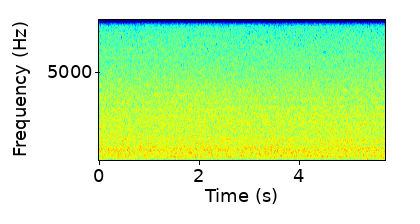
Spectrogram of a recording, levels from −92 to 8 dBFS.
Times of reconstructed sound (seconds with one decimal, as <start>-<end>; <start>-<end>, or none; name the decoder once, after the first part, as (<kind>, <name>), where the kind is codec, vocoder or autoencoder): 3.4-5.7 (vocoder, Vocos)

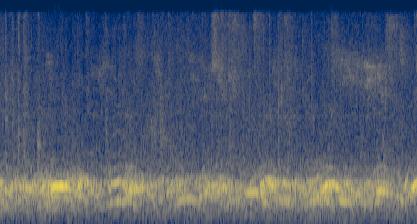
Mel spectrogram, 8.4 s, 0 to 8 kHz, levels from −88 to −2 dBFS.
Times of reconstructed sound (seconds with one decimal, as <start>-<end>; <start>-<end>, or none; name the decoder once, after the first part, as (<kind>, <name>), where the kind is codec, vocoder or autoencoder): 1.6-2.5 (codec, SNAC)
